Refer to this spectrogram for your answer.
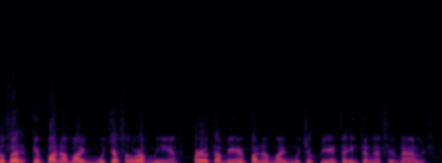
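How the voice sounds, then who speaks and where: A man's fairly low voice at a moderate pace, with ordinary pitch movement, hardly any pauses, and a quiet background. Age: 60s. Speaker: painter. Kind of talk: interview. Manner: hesitant fillers.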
